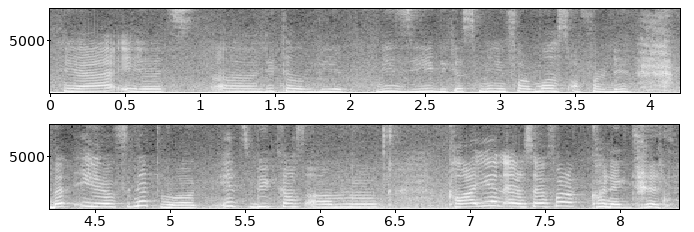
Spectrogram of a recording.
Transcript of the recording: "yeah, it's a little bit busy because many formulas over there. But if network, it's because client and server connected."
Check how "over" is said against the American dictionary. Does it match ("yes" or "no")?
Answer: no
